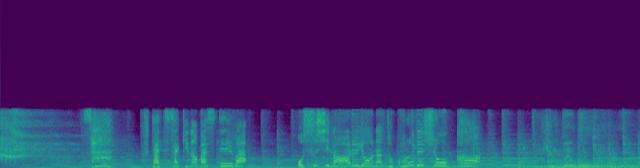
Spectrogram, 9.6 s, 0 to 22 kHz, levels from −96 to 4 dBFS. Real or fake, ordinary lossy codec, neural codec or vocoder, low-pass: fake; none; codec, 16 kHz, 6 kbps, DAC; none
